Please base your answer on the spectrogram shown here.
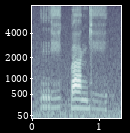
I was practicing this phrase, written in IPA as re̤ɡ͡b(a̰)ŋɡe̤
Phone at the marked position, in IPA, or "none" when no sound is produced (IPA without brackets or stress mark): a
